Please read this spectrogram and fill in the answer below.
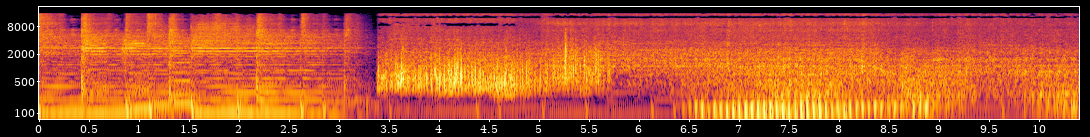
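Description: Background music with a steady beat, cut off abruptly about a third of the way in. Then a motorcycle in motion on a road: engine and road noise, with a low engine rumble growing louder past the middle and easing near the end.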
